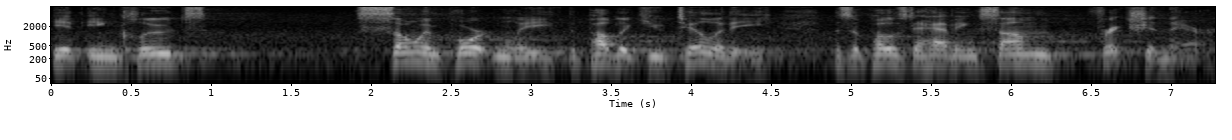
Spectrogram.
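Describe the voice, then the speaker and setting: Noticeable background noise sits behind this man. He speaks at medium pitch and a moderate pace. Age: 60s. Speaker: real estate developer. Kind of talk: speech at a gala.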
